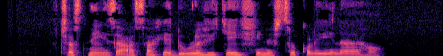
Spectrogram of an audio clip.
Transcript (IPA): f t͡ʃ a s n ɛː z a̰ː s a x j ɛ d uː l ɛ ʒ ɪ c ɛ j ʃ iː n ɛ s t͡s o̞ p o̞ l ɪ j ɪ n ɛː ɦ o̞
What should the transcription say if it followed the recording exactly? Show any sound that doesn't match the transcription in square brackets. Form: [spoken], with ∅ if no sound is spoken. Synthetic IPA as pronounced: f t͡ʃ a s n [iː] z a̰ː s a x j ɛ d uː l ɛ ʒ ɪ c ɛ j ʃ iː n ɛ [ʃ] t͡s o̞ [k] o̞ l ɪ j ɪ n ɛː ɦ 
